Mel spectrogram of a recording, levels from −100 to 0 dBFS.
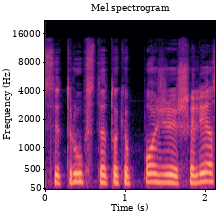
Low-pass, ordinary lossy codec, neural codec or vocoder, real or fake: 14.4 kHz; AAC, 64 kbps; none; real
